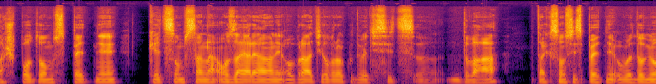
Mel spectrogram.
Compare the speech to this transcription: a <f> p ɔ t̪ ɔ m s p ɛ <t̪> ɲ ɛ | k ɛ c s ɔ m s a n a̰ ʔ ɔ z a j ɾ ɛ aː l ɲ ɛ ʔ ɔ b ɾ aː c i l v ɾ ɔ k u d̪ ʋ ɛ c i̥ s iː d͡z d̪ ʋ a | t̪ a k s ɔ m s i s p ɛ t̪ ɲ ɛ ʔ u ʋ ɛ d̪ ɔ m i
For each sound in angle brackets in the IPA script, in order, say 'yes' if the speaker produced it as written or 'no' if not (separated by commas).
no, yes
